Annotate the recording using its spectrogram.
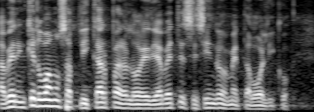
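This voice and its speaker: A man speaks with very wide pitch swings. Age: 70s. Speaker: endocrinologist. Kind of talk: lecture. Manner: halting.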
